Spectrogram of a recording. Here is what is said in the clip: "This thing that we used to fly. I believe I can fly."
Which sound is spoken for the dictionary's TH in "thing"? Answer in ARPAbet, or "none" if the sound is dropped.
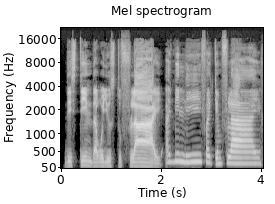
T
